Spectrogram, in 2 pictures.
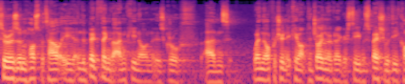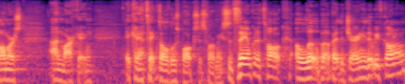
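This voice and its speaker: Through noticeable background noise and audible room echo, a man with a Scottish accent talks at a very fast pace and medium pitch, with ordinary pitch variation. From Scotland. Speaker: e-commerce and marketing manager. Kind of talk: conference talk. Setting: stage with audience.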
